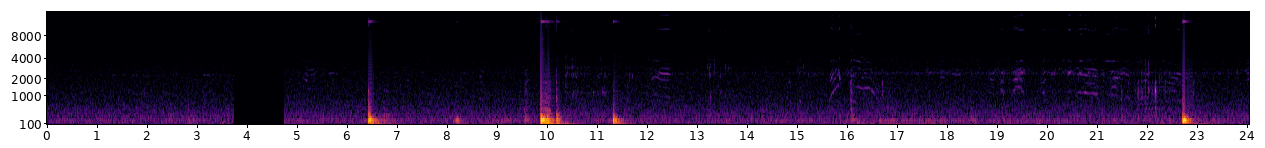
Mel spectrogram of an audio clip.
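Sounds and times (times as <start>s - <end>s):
water and hull noise: 4.8s - 24.0s
loud thumps on canoe hull: 6.4s - 7.0s, 9.6s - 10.6s, 11.3s - 11.7s, 22.7s - 23.2s.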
